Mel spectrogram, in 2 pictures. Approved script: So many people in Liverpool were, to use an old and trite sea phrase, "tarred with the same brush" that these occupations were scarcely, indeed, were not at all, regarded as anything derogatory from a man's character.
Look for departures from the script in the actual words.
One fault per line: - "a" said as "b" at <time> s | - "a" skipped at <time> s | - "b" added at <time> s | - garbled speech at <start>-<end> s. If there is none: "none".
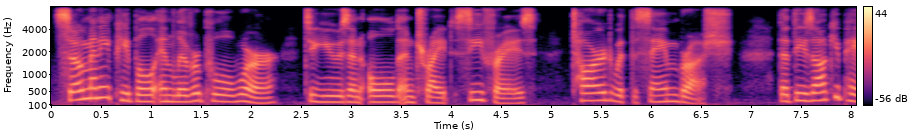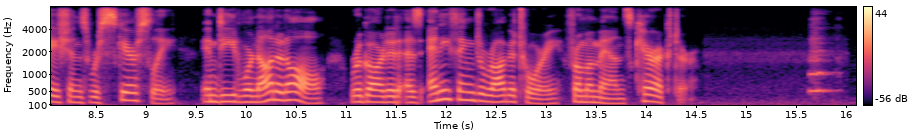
none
